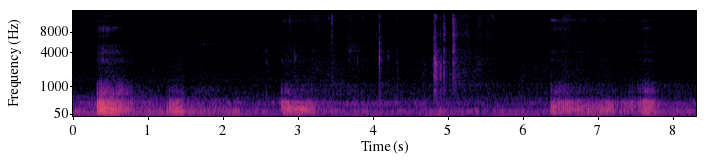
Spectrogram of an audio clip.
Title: VOLUME UP🔊😂 This boy is comfortable and it's definitely obvious #sleeping #puppy #Beebo #snoring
